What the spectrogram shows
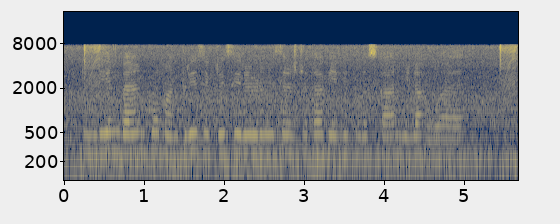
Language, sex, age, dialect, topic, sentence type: Hindi, female, 18-24, Kanauji Braj Bhasha, banking, statement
